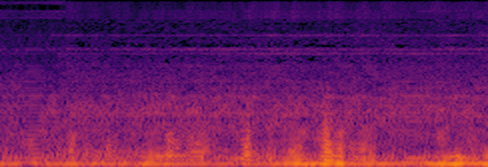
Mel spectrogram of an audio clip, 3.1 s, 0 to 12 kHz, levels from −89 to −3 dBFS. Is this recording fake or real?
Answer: fake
